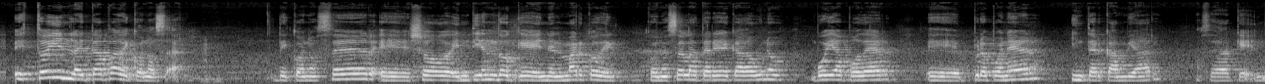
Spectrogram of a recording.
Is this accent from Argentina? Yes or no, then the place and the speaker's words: yes; Trenque Lauquen, Buenos Aires Province, Argentina; also born or lived in La Plata; Soy oriunda de Trenquelauquen, me fui a estudiar a La Plata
